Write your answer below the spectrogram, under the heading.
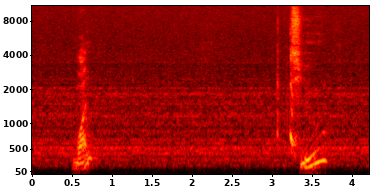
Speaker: one two morning hiccup jumps did the camera scare the hiccups out of you no no it did not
